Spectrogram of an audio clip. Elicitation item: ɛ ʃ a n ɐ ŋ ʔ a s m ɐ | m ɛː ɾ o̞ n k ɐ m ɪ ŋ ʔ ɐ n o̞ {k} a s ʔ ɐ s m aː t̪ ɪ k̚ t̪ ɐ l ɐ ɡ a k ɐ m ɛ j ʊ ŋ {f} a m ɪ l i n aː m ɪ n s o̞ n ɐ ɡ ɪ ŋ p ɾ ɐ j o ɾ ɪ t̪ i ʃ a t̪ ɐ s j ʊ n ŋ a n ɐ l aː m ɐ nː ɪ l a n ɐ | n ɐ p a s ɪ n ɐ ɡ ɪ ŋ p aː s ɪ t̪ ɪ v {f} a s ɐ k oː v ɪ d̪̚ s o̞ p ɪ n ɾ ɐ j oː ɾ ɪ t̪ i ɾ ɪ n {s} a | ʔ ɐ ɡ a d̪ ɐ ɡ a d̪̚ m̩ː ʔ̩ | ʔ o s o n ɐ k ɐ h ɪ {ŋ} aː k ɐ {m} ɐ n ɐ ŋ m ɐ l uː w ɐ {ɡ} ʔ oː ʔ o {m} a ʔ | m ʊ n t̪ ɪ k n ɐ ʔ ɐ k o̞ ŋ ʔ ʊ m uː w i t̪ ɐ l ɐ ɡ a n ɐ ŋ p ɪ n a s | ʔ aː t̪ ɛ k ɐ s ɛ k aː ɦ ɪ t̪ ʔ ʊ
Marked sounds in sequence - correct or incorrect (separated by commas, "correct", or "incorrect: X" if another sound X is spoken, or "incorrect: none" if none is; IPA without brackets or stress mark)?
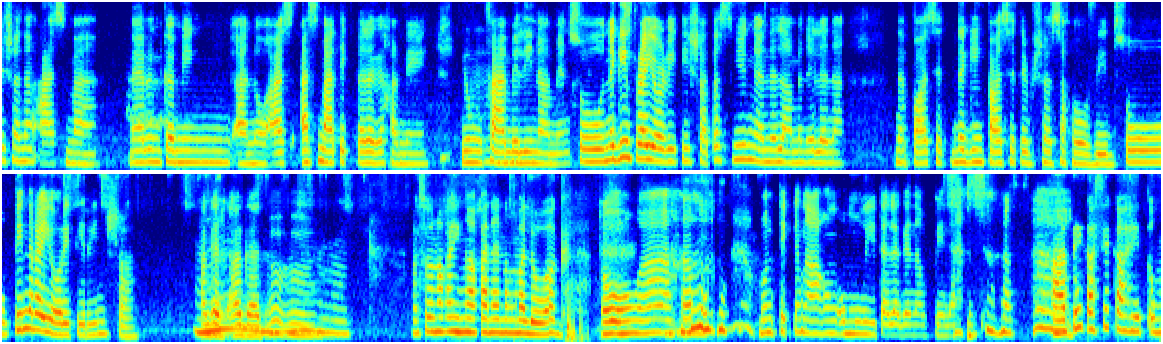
incorrect: ʔ, correct, incorrect: ʃ, incorrect: ʃ, correct, incorrect: n, correct, incorrect: ŋ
